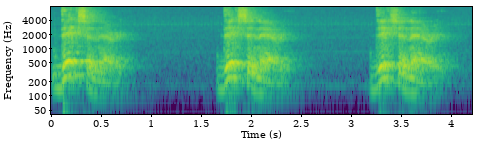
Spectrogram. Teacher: Well, in this one, two vowels come together to make a schwa sound. The I and the O come together to make a schwa sound.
